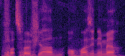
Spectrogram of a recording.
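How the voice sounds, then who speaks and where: A man's voice: medium pitch, normal speed, dark tone, dry recording. A man chatting casually as a guest on a gaming stream's voice chat. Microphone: voice chat microphone. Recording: voice chat, faint noise.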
